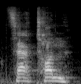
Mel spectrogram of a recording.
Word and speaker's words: ZertoN: This is ZertoN, or ZertoN if you would pronounce it in German.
